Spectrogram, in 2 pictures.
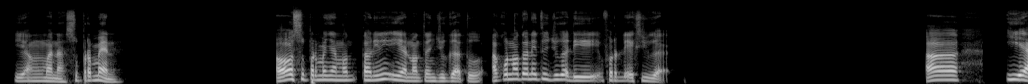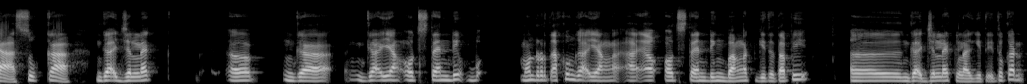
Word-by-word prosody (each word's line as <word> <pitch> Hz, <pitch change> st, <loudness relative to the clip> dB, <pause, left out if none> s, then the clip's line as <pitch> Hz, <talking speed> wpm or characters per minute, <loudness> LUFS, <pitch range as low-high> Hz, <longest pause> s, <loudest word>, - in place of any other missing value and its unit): Yang 160 Hz, 0 st, -3 dB
mana, 145 Hz, -4 st, +1 dB
Superman? 180 Hz, -10 st, 0 dB, 1.5 s
Oh 230 Hz, +1 st, +6 dB
Superman 215 Hz, -2 st, -1 dB
yang 195 Hz, -, -1 dB
non 195 Hz, +1 st, -1 dB
tahun 200 Hz, +3 st, +1 dB
ini 230 Hz, -4 st, +1 dB
iya 185 Hz, -, +3 dB
nonton 160 Hz, 0 st, -2 dB
juga 155 Hz, 0 st, 0 dB
tuh, 140 Hz, 0 st, -5 dB
aku 180 Hz, +8 st, -1 dB
nonton 245 Hz, 0 st, +2 dB
itu 240 Hz, -2 st, -2 dB
juga 225 Hz, +1 st, +1 dB
di 175 Hz, 0 st, 0 dB
4DX 175 Hz, -3 st, -4 dB
juga. 315 Hz, -, -3 dB, 2.6 s
Eee, 210 Hz, +1 st, +6 dB, 0.5 s
iya 220 Hz, -2 st, +6 dB
suka. 190 Hz, -1 st, +1 dB, 0.3 s
Nggak 185 Hz, 0 st, +3 dB
jelek, 185 Hz, +3 st, +2 dB, 0.7 s
eee, 185 Hz, 0 st, +2 dB, 0.3 s
nggak 170 Hz, -3 st, +3 dB, 0.4 s
nggak 190 Hz, +2 st, 0 dB
yang 195 Hz, -1 st, +2 dB
outstanding 200 Hz, +2 st, 0 dB
be 185 Hz, +4 st, -9 dB, 0.4 s
menurut 200 Hz, +1 st, 0 dB
aku 235 Hz, +6 st, -2 dB
nggak 205 Hz, -4 st, 0 dB
yang, 175 Hz, 0 st, 0 dB
ah, 180 Hz, +1 st, -1 dB
eee, -, -, -4 dB
outstanding 175 Hz, -2 st, 0 dB
banget 170 Hz, +3 st, +1 dB
gitu 155 Hz, 0 st, -3 dB
tapi, 225 Hz, +8 st, 0 dB, 0.4 s
eee, 170 Hz, 0 st, +2 dB
nggak 175 Hz, 0 st, +2 dB
jeleklah 170 Hz, -3 st, 0 dB
gitu. 145 Hz, 0 st, -6 dB
Itu 185 Hz, -, -4 dB
kan 225 Hz, 0 st, -1 dB
185 Hz, 135 wpm, -21 LUFS, 170-205 Hz, 2.6 s, Oh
